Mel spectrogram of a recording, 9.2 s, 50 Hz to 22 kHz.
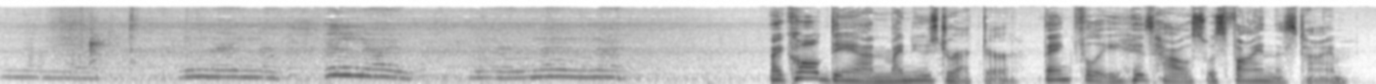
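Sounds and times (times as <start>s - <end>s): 
baby babbling and cooing: 0.0s - 4.3s
speech: 5.2s - 9.1s.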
